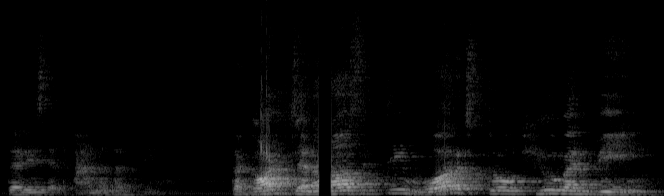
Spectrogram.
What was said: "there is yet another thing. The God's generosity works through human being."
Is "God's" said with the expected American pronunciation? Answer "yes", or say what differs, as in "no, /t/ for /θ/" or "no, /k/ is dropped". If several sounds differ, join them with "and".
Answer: no, /z/ is dropped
